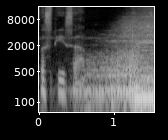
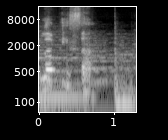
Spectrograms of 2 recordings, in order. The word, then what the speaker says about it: Laspisa: This is the case of Bryce Laspisa. Pisa, that's how you say his name. La Pisa.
